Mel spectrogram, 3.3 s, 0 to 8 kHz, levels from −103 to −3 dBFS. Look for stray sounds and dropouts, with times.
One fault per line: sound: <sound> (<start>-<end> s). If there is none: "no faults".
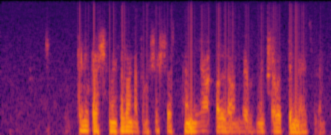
no faults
